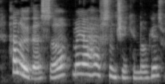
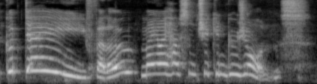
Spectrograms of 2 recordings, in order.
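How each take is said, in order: First: Said in the usual way. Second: Much higher, louder posh English greeting; exaggerated posh British accent. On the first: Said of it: "such as". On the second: Shown as a demonstration. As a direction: overdo the upper-class Brit, squeaky and proud. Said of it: "would be".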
